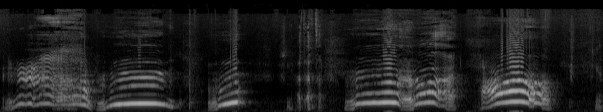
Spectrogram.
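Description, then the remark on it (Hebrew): A human voice imitates whale calls, telling a joke about two drunk whales in a bar, with four or five long, moaning wails that swoop up and down, loud, separated by short pauses and a few quick spoken words. “לוויתן אחד אמר ללוויתן השני.”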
